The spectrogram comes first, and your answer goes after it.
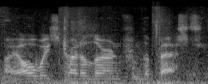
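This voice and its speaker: An actor playing an earnest, dutiful young hunter in a video game, speaking with focus and quiet confidence. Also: male voice, medium pitch, steady tone, normal speed, lightly acted, poor audio. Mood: confident. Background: faint game music.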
